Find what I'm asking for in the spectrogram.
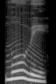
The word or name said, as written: ಮಾವಿ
